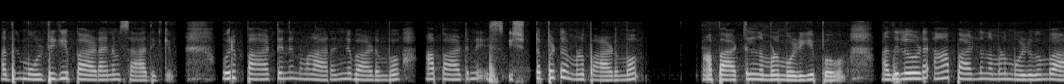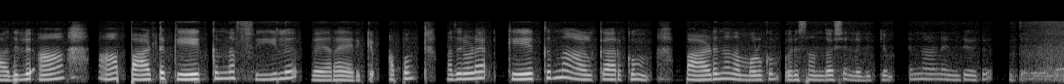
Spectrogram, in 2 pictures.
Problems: background sounds at intervals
